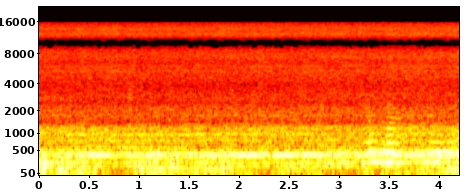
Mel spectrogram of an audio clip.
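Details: Japanese honey bee colony nested inside a storehouse, being removed: a steady, even droning buzz with a low hum and clear overtone bands, holding the same level throughout.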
